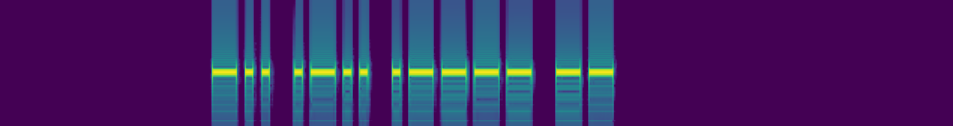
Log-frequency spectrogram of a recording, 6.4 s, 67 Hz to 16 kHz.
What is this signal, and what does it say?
Morse code, heard as a keyed tone, about 22 wpm, 700 Hz. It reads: DL1M
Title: DXCC-100 Call Signs - 4 Characters - 22wpm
